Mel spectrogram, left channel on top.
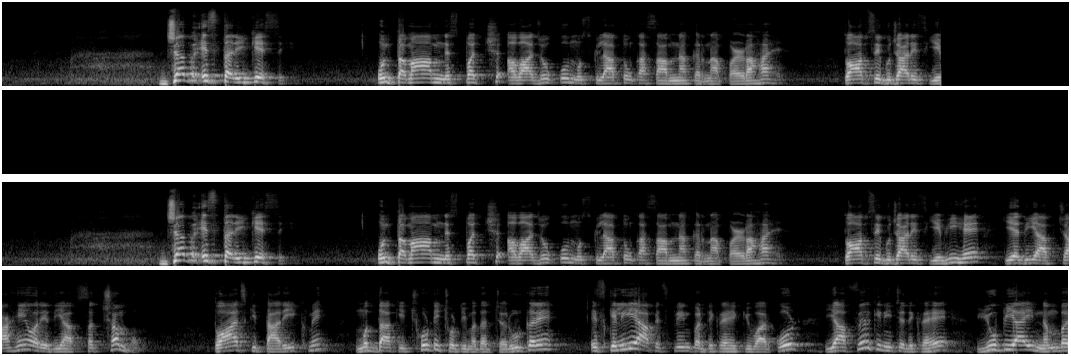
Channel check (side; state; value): left; drops out; at 9.4 s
